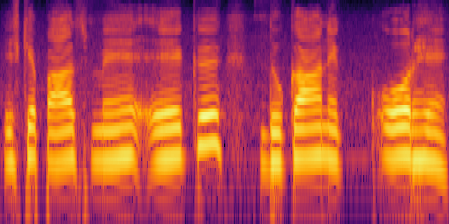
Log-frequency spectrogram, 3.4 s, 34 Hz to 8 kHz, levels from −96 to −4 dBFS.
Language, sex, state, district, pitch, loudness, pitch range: Chhattisgarhi, male, Chhattisgarh, Raigarh, 170 Hz, -16 LUFS, 160-180 Hz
